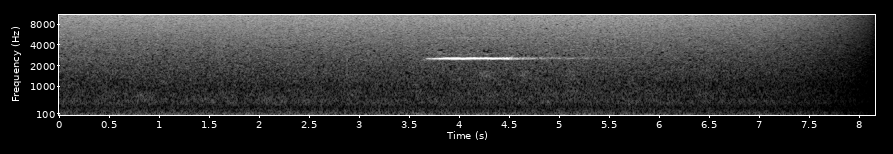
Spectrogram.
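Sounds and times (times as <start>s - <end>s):
ground thrush whistling: 3.7s - 5.2s.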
